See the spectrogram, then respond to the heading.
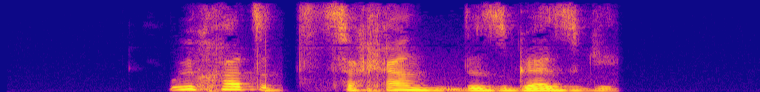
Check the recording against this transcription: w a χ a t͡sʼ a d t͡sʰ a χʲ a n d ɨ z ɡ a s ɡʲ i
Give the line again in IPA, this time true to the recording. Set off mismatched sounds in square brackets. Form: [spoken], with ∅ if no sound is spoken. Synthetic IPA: w [i] χ a t͡sʼ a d t͡sʰ a χʲ a n d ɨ z ɡ a [z] ɡʲ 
